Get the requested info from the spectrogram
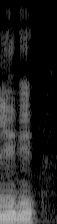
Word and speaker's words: Louisville: you want to go to the kickoff to Derby Festival, Thunder over Louisville. Yes, that's how you say it.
